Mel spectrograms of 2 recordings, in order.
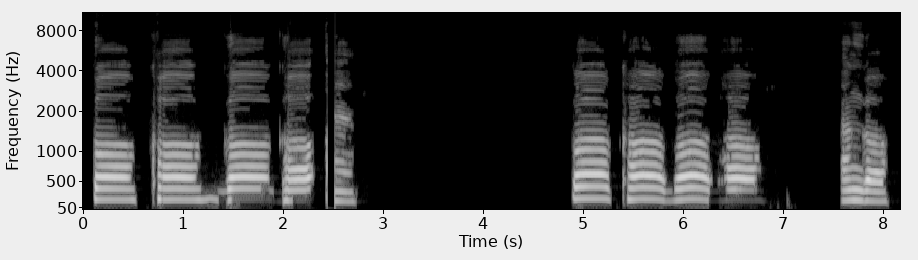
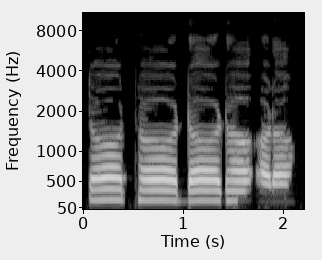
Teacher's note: जो उच्चारण करते समय कंठ ताल मुर्धा दंत और ओट स्थानों को स्पर्श होते हैं स्पर्श व्यंजन कहलाते हैं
